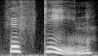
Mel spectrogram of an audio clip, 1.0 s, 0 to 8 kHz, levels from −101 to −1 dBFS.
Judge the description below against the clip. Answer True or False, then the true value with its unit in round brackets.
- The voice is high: True (195 Hz)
